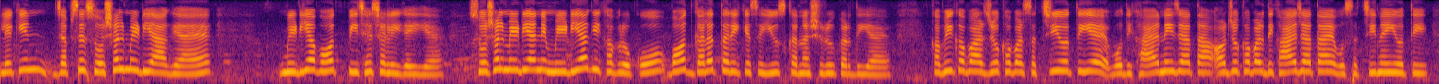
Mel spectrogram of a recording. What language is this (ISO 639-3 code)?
urd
